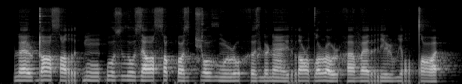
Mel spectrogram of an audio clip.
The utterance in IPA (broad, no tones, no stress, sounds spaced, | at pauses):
ɳ æ ɭ ɖ a sˤ æ r ɓ ũ ɓ o z ð o z æ sˤ ə qʷ ə z t͡ɕ ɔ ʊ̯ ɣ ũ ɭ o h ə z ɳ ə ɳ æ̃ ɪ̯ r ɔ ɭ dˤ i ɭ o ɭ h a v æ r i ɭ β i r tˤ æ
